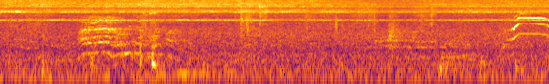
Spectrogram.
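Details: Cat outdoors, one of two cats plus a fluffy rolling cat, gives soft harmonic meows near the start and a clearer arched, rising-then-falling meow at the end, over a steady high-pitched hum and faint voices.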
